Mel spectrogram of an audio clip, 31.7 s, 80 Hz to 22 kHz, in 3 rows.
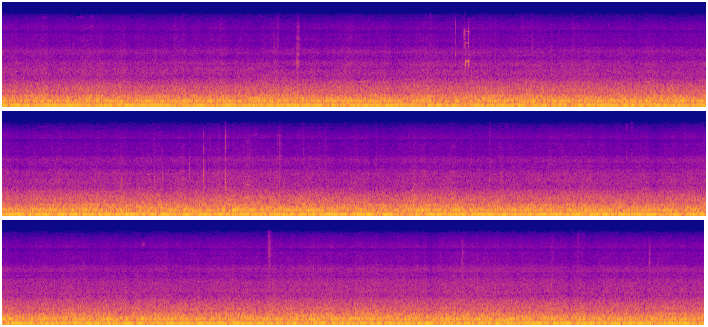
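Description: ATR 42-600 turboprop engines and propellers heard from inside the cabin while the aircraft taxis. It is a steady, even drone with a strong low hum that does not rise or fall.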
